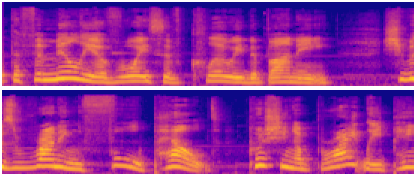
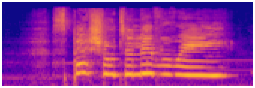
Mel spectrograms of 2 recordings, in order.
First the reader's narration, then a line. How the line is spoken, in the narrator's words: She called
